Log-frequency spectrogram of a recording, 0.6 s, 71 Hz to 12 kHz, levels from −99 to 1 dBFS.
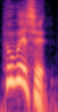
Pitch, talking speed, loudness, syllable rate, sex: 225 Hz, 305 wpm, -14 LUFS, 5.9 syllables/s, male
